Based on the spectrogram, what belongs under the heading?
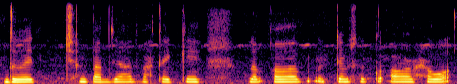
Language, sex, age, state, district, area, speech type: Kashmiri, female, 30-45, Jammu and Kashmir, Baramulla, rural, spontaneous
